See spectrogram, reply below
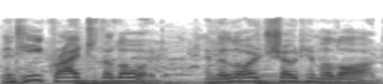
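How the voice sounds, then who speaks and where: A man narrates scripture in a scripted audio production. His voice sits at a middle pitch. Music plays clearly beneath the narration. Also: expressive, a little slow.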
